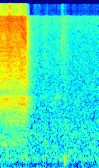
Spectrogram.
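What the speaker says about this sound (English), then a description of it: "you can add a little bit of hairspray" Hairspray from an aerosol can sprays in one steady, close hiss for about half a second and then cuts off, leaving quiet room tone with a faint tap.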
